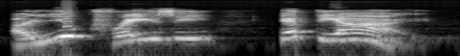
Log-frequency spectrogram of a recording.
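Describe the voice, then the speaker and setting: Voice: mid-range voice, animated, brisk, slightly rough, muffled recording. A narrator voicing a bossy, insistent teenage girl with a matter-of-fact, urgent manner in a storybook reading.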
